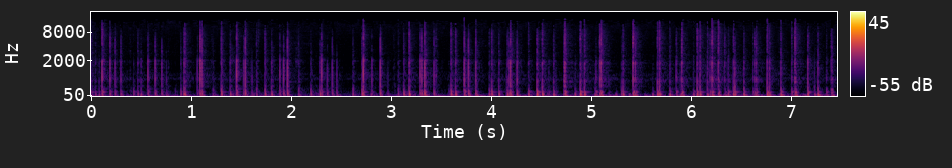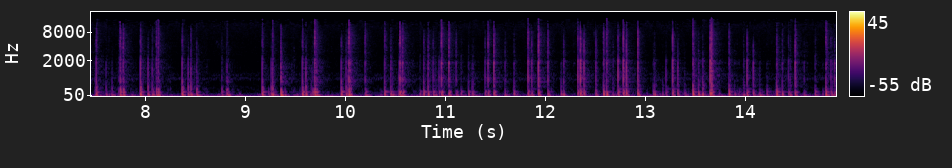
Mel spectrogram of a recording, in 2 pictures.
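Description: Fast fingernail and fingertip tapping on the face of a thin, embossed tin novelty license plate. The rapid, continuous taps sound dull and low-heavy, each with a sharp bright click on top and almost no ring.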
